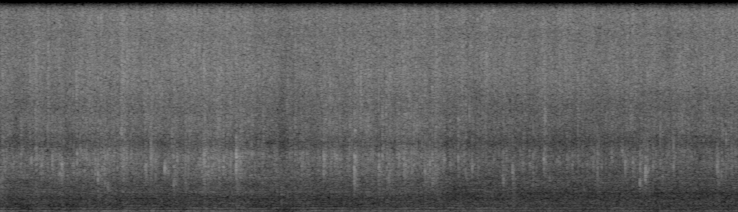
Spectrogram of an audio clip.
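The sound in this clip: Running tap water rinses in one steady, unbroken stream, a soft hissing splash that holds an even level from start to end, faint and alone without any speech.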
